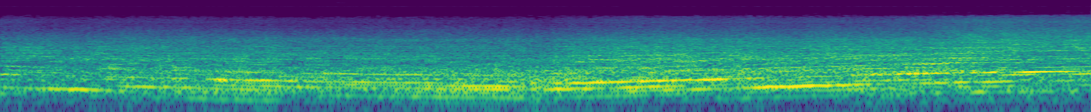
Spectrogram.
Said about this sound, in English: You hear that engine. That's sort of a rhythm you get into.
